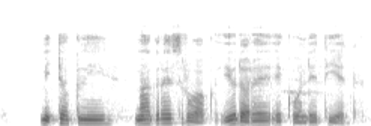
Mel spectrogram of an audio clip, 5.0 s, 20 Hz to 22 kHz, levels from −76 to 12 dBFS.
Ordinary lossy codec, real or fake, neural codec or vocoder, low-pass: Opus, 24 kbps; real; none; 7.2 kHz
